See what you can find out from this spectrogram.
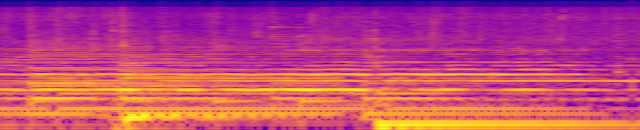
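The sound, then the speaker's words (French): Rain falls in a steady, dense hiss that runs through the whole stretch without a break, mixed with sustained low tonal hums underneath. “Il pleut.”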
